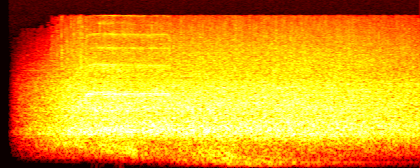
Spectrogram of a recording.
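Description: A rush of noise for a logo intro that swells in over the first half second, holds steady, and starts to fade near the end.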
